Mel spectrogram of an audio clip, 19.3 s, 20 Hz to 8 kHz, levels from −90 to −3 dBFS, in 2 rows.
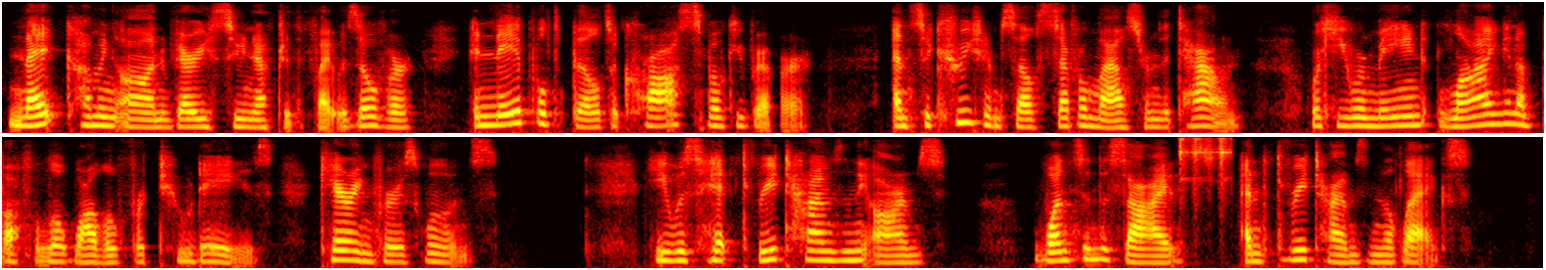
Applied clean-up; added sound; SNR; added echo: neural mask model RNNoise.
